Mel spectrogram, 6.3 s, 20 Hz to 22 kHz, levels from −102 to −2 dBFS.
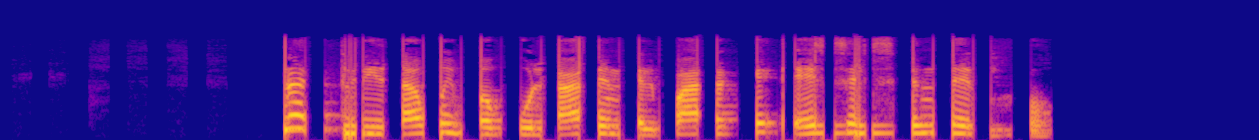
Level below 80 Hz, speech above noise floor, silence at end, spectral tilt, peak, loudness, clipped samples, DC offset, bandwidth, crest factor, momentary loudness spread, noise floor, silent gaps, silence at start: -50 dBFS; over 71 dB; 1.05 s; -5.5 dB/octave; -2 dBFS; -18 LUFS; under 0.1%; under 0.1%; 7.8 kHz; 18 dB; 6 LU; under -90 dBFS; 2.54-2.59 s, 5.10-5.14 s; 1.4 s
